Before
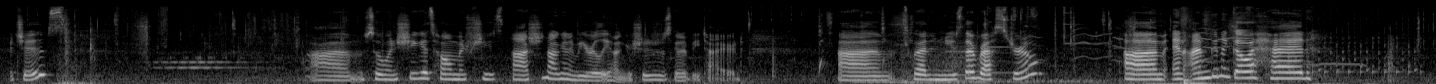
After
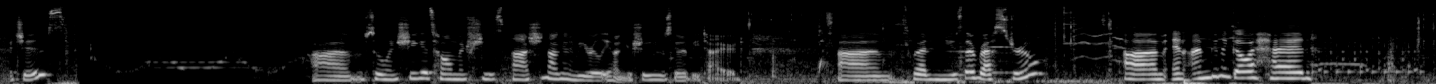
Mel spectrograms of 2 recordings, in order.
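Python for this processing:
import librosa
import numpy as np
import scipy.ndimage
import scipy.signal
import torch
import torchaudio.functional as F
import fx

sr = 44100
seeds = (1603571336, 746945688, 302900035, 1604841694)

y = fx.spec_expand(x, sr, power=2.0)
y = fx.wah_lfo(y, sr, hz=1.4, low_hz=570.0, high_hz=1300.0, q=16.0, at=(0.77, 3.12), fade=0.02)
y = F.gain(torch.from_numpy(y), 6.0).numpy()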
